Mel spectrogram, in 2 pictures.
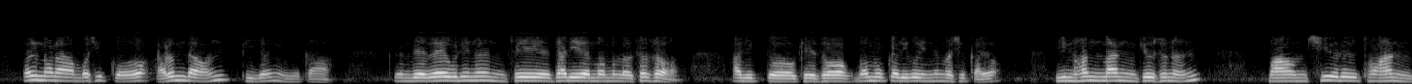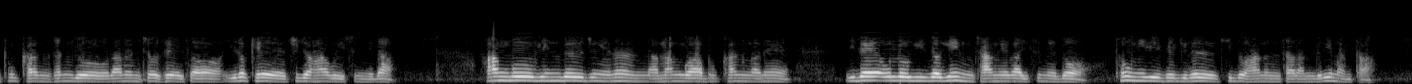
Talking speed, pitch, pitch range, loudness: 265 characters per minute, 155 Hz, 145-175 Hz, -19 LUFS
